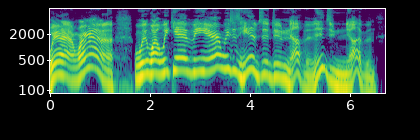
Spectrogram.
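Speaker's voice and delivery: mock drunk talk, very high, slow, halting, rambling. Retelling what two women in a theater said: imitating drunk women. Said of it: "they are just drunk as all hell, just going".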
